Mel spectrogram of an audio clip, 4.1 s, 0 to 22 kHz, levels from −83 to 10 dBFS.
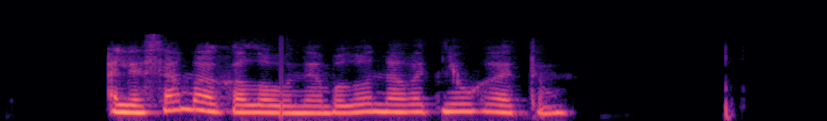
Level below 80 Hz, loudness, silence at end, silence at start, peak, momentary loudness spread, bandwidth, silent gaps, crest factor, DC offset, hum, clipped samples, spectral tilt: -56 dBFS; -18 LUFS; 0.5 s; 0.55 s; -4 dBFS; 9 LU; 6.6 kHz; 3.25-3.54 s; 16 dB; under 0.1%; none; under 0.1%; -8.5 dB/octave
